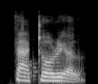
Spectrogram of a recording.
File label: "factorial", Indian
